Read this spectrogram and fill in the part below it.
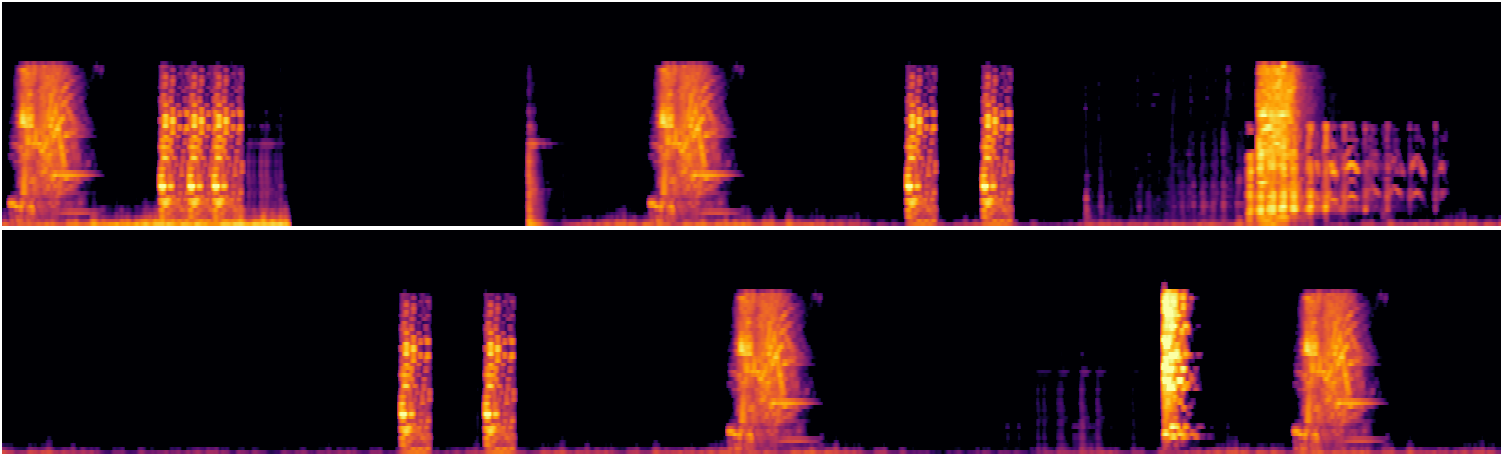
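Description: A ball rumbles as it rolls along a wooden track.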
